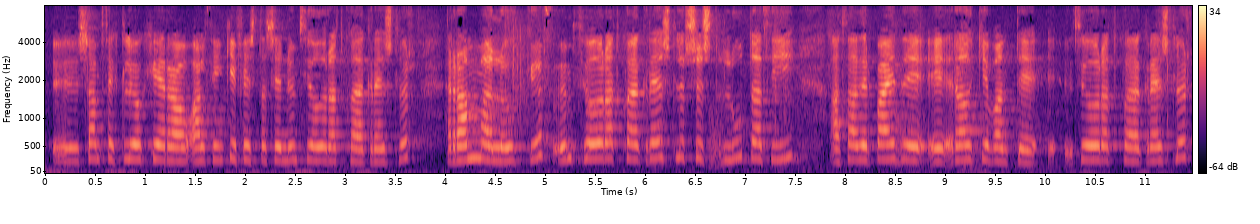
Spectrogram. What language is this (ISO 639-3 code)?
isl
